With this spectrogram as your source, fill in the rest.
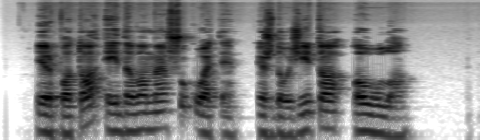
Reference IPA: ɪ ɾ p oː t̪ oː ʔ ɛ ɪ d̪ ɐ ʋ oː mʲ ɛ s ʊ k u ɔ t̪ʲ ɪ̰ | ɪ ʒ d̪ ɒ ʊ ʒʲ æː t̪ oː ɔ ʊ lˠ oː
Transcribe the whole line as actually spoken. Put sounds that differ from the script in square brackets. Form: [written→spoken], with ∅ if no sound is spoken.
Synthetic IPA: ɪ ɾ p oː t̪ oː ʔ ɛ ɪ d̪ ɐ ʋ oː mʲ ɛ [s→ʃ] ʊ k u ɔ t̪ʲ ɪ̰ | ɪ ʒ d̪ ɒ ʊ ʒʲ [æː→iː] t̪ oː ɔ ʊ lˠ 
